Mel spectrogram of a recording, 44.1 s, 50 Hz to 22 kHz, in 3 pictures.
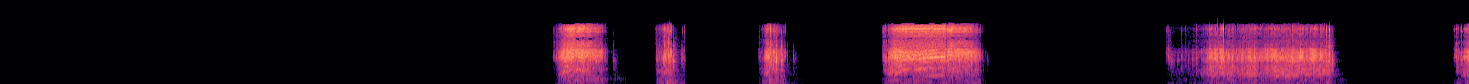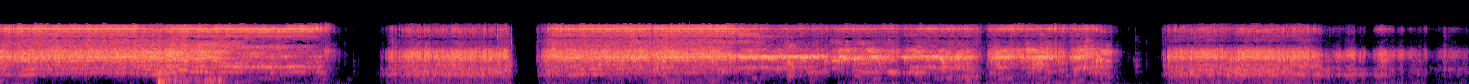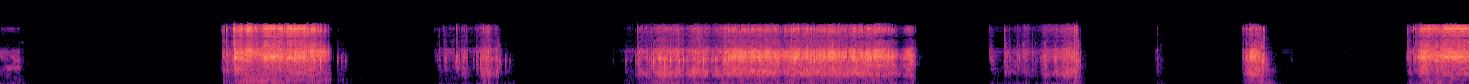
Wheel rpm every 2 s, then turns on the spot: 0, 0, 0, 0, 20, 0, 10, 40, 60, 20, 60, 70, 60, 20, 10, 10, 20, 10, 20, 10, 0, 10.
12-14 26-30 34-38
